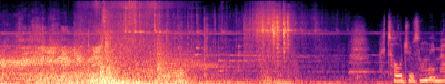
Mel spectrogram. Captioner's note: snarling; banging on door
